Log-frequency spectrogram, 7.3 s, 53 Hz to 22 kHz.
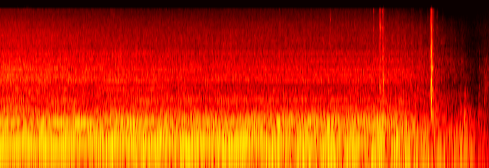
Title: Porsche 930, Possible Valve Train Noise at Idle - 2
